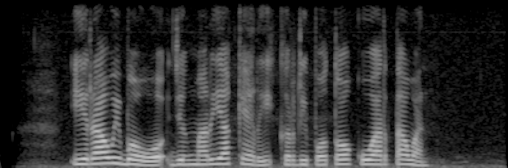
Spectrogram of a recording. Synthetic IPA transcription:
ʔiɾawibɔwɔd͡ʒɨŋmaɾiakɛɾikɨrdipɔt̪ɔkuwart̪awan

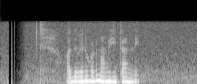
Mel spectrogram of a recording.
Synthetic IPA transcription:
ad̪əʋenukoʈəmaməɦit̪anːḛ

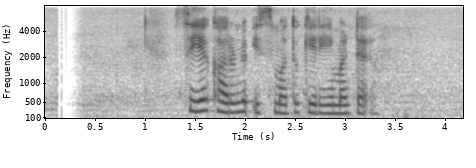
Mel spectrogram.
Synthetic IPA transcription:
sijəkɐɾunuʔismɐt̪ukiɾiːməʈə

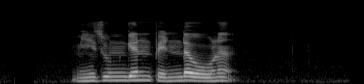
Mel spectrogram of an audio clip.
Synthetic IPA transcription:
miːsuŋɡɐnpeɳɖɐoːnɐ

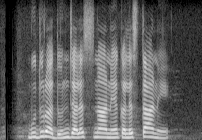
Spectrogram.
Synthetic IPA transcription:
bud̪uɾad̪und͡ʑɐləsnaːnekələst̪aːne

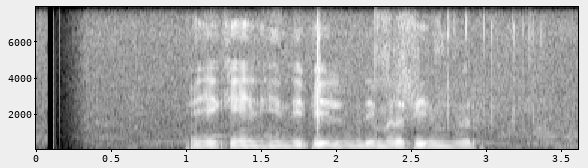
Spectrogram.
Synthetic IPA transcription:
mʔeːkenɦind̪ifilmd̪emələfilmʋələ

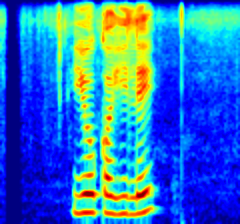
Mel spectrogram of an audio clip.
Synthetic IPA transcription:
jokʌɦile

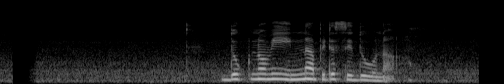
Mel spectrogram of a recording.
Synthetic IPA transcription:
d̪uknoʋiːinːəapiʈəsid̪uːna̰ː

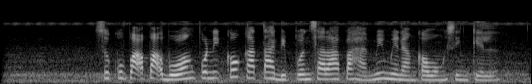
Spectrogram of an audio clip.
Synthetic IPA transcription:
sukupaʔpaʔbowaŋpunikɔkat̪ahd̪i̤pʊnsalahpaɦamiminaŋkɔwɔŋsiŋkɪl

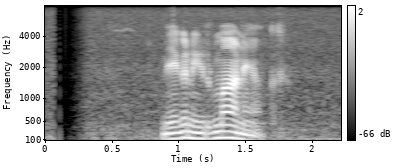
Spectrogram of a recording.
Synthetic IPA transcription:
meːkɐnirmaːnɐja̰kː

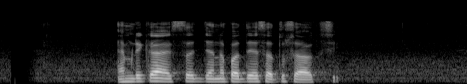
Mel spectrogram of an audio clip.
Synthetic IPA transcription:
ɛmeɾikaːeksɐt̪̚d͡ʑɐnɐpɐd̪esɐt̪usaːkʂḭ

